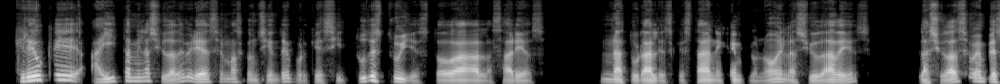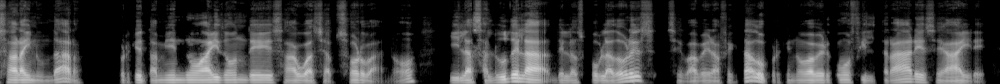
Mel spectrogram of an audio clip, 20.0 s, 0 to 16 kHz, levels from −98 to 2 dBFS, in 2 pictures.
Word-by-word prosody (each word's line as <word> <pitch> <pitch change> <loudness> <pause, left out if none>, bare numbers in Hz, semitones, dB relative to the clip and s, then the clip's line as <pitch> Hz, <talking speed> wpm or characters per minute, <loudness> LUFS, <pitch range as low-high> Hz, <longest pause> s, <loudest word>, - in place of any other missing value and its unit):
creo 180 +6 +8
que 200 -1 +3
ahí 115 +6 +1
también 150 0 -1
la 165 - -1
ciudad 105 -9 -2
debería 145 -8 +4
de 120 - +4
ser 125 +1 -13
más 125 -2 -7
consciente, 100 +4 -6
porque 95 -3 -9
si 100 0 -11
tú 145 - 0
destruyes 130 - +1
todas 95 0 +5
las 85 +1 -13
áreas 95 -3 -2 0.6
naturales 100 -2 +3
que - - -17
están, 95 0 +2
ejemplo, 90 -3 -5
¿no?, 100 +9 0
en 110 - -2
las - - -4
ciudades, 100 +3 +1 0.5
la - - 0
ciudad - - +4
se - - -10
va - - +4
a - - +5
empezar 110 -6 +2
a 100 - +5
inundar, 90 -4 -4 0.4
porque - - -5
también 95 +2 -5
no 100 0 +2
hay 105 +1 +4
donde 100 0 -2
esa 90 -2 -8
agua 90 +1 0
se - - -14
absorba, 95 -2 -6
¿no? - - -10 0.3
Y 95 -1 -7
la 95 0 +1
salud 95 +7 -3
de 145 -1 +5
la 100 -6 +5
de 90 0 -11
los 90 0 -10
pobladores 95 - -2
se - - -21
va - - -8
a - - -4
ver 85 +1 -9
afectado, - - -2
porque 90 - -21
no 90 +1 -10
va 95 - +3
a - - 0
ver 95 0 -3
cómo 105 0 -6
filtrar 95 +5 -4
ese 100 -5 -6
aire 80 0 -3
100 Hz, 200 wpm, -25 LUFS, 90-110 Hz, 0.6 s, creo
